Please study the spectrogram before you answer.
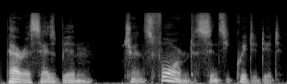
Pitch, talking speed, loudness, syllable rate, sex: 105 Hz, 165 wpm, -21 LUFS, 5.4 syllables/s, male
